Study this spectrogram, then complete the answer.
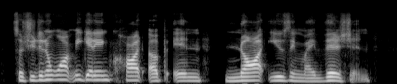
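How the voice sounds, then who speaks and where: With a Toronto accent, a woman speaks at a medium pitch in an animated tone with ordinary pitch variation, the sound dry and close with no echo. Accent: Canadian, Toronto. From Toronto, Canada (born in Sri Lanka). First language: Tamil. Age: 20s. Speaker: radio co-host. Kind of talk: interview, casual chat.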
